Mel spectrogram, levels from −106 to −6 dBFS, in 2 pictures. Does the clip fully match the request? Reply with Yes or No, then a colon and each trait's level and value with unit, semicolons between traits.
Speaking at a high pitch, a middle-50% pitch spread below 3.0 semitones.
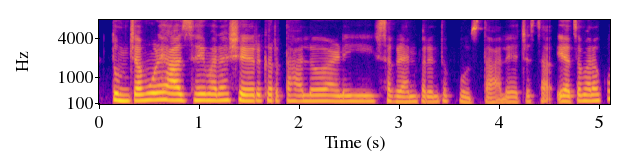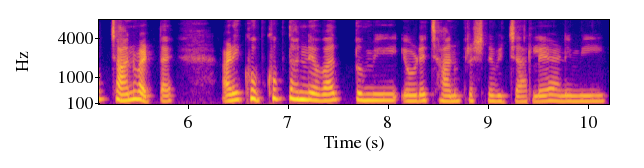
Yes: high, 200 Hz; narrow, 2.4 semitones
